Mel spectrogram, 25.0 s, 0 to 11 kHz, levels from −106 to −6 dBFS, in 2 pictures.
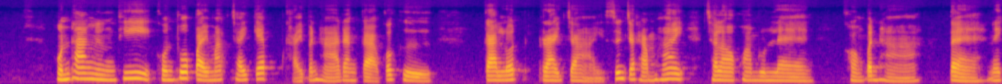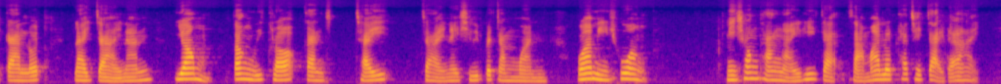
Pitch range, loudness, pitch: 145-190 Hz, -26 LUFS, 165 Hz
